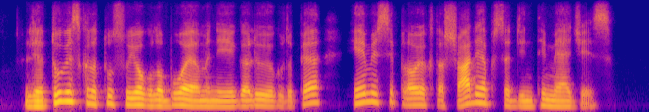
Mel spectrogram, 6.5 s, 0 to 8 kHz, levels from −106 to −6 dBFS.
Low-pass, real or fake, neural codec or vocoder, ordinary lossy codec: 7.2 kHz; fake; codec, 24 kHz, 0.5 kbps, DualCodec; Opus, 32 kbps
